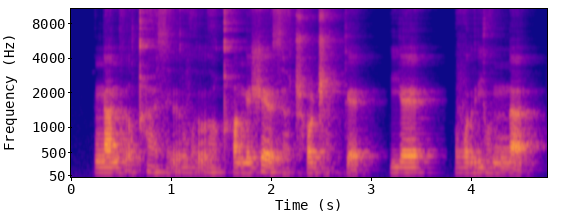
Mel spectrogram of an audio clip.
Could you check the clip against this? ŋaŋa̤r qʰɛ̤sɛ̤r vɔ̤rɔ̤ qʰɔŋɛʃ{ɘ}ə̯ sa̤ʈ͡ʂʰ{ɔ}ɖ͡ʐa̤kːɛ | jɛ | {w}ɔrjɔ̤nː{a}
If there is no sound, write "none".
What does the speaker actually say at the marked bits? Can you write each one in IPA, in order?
ɛ, ɔ, v, a

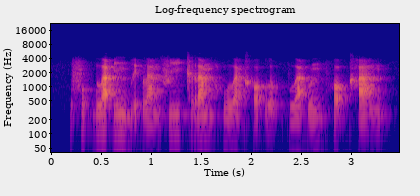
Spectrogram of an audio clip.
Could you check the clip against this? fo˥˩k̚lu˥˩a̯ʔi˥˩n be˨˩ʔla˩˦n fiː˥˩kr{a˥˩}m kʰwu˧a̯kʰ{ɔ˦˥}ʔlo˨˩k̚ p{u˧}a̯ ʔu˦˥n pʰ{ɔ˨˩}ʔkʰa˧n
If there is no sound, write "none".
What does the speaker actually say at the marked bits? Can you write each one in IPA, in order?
a˥˩, ɔ˨˩, u˧, ɔ˥˩

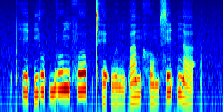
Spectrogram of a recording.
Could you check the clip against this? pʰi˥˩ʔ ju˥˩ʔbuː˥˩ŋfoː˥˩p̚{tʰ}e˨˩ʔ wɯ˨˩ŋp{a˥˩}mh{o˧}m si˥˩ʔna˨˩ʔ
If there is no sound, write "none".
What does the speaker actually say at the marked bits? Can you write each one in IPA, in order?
tʰ, a˥˩, o˧

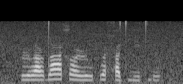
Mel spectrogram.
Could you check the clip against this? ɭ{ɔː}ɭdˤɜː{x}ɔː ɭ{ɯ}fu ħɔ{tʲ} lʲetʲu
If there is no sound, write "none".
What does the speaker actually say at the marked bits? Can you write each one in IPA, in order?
oː, x, u, tʲ

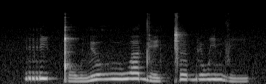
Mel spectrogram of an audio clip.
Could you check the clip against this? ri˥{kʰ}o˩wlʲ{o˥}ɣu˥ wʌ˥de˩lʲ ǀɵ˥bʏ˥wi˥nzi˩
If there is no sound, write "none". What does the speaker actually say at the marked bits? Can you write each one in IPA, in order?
ǃ, o˥

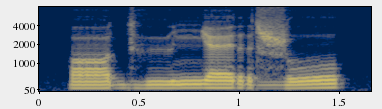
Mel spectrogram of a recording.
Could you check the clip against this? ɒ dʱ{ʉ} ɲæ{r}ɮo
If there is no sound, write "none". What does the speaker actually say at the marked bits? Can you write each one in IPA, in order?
ʉ, r

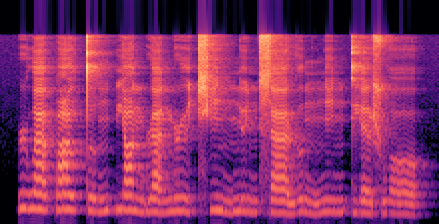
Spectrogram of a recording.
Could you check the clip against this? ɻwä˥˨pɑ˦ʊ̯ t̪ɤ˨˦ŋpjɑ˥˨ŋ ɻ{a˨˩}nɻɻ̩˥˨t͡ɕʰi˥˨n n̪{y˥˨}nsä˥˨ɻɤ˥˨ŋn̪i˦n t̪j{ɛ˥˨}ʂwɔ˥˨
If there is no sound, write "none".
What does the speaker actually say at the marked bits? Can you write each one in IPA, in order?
a˨˦, y˥˨, ɛ˥˨

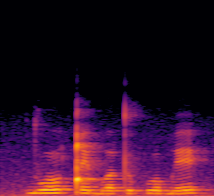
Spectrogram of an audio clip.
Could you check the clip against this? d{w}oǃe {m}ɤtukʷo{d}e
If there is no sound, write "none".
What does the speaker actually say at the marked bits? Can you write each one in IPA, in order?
w, b, b

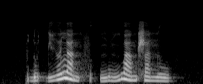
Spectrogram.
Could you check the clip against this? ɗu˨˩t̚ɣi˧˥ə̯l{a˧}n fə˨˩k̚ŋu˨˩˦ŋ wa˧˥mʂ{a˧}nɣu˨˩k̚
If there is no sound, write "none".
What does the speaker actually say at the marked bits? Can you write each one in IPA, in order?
a˨˩, a˧

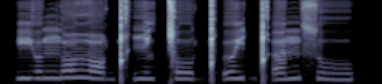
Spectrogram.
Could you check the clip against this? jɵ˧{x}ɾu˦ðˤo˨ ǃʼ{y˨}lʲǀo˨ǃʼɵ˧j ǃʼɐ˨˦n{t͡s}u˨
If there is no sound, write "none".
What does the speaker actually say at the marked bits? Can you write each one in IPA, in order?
ŋ, i˨, s

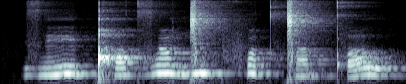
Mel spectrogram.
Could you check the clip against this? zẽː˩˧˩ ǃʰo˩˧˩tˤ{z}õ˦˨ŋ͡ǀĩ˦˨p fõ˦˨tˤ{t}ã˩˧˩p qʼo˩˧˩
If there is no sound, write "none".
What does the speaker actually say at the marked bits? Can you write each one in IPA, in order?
z, ǀ

